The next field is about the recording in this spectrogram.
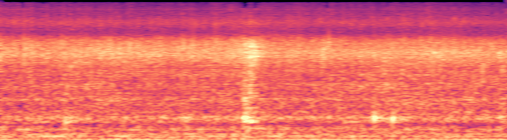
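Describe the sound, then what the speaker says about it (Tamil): Onion, tomato, curry masala and cinnamon sauté in hot oil for a quail gravy, giving a steady, even sizzle throughout with one brief louder spatter midway and no voices. "எண்ணெய், வெங்காயம், தக்காளி, கறி மசாலா, பட்டை பாக்கெட் போட்டு நல்லா வதக்கிட்டு இருக்கோம்"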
